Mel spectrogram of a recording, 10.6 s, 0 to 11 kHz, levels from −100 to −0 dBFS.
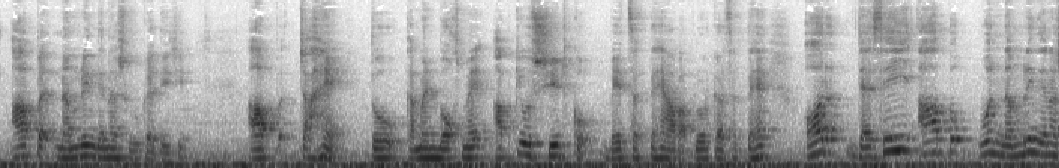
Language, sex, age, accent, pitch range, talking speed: Hindi, male, 20-39, native, 115-165 Hz, 175 wpm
